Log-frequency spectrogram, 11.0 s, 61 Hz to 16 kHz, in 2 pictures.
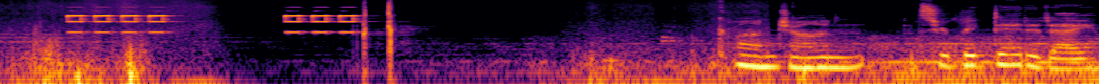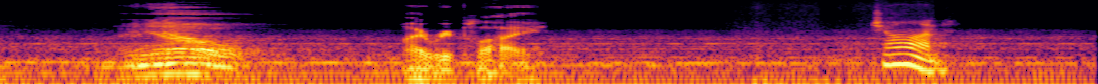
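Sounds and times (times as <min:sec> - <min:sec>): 
alarm clock beeping in bursts of electronic tones: 0:00.4 - 0:02.0
alarm clock switch clicks: 0:01.5 - 0:02.0
speech: 0:03.7 - 0:06.9, 0:07.5 - 0:08.3, 0:09.9 - 0:10.4.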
